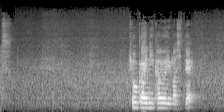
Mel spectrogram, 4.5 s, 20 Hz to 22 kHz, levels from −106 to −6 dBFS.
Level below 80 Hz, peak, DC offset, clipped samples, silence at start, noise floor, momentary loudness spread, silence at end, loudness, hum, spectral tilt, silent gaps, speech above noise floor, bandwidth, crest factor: -64 dBFS; 0 dBFS; under 0.1%; under 0.1%; 0 s; -43 dBFS; 27 LU; 0.6 s; -14 LUFS; none; -4.5 dB/octave; none; 30 dB; 12 kHz; 18 dB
